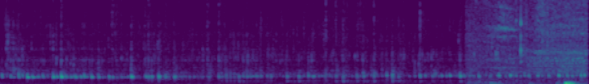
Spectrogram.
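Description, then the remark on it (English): Someone takes a big drink of water, a steady wet gurgle of liquid ending in a couple of heavier, louder gulps, with no talking. “here with my good friend and co-host, who's taking a big old gulp of water right now.”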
